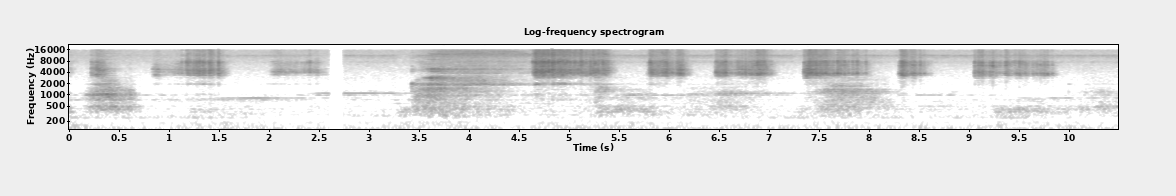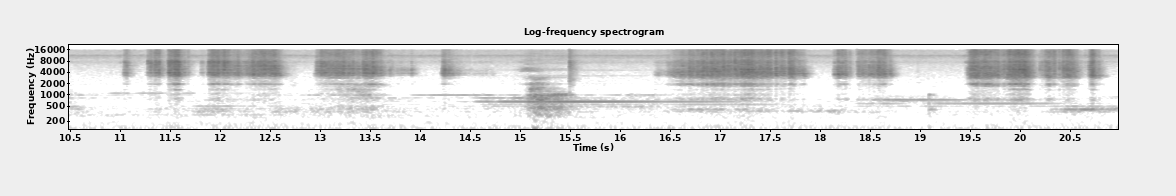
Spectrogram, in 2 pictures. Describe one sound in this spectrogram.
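A razor scrapes through stubble in short, rasping strokes, close by.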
